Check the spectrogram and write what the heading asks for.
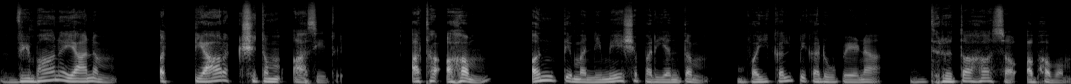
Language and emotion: Sanskrit, fearful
